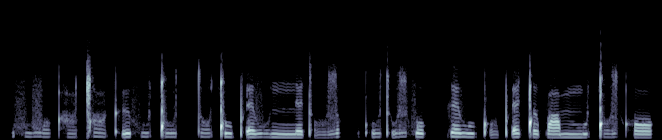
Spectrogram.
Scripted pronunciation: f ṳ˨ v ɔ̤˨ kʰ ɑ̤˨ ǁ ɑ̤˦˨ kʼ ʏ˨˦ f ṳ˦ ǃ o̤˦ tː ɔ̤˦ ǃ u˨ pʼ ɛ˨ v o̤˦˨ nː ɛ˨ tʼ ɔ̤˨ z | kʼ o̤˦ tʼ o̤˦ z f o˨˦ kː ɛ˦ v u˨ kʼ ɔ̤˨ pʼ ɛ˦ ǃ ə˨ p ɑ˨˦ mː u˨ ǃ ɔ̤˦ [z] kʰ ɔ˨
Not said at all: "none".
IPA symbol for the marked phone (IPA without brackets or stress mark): z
